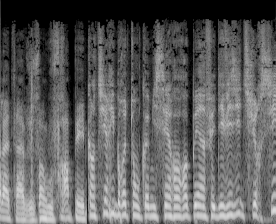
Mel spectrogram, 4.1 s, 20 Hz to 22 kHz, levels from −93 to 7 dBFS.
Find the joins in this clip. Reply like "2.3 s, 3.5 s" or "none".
1.3 s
